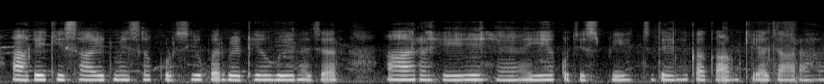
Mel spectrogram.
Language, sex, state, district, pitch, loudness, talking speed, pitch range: Hindi, female, Chhattisgarh, Kabirdham, 210 Hz, -18 LUFS, 160 wpm, 205-215 Hz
